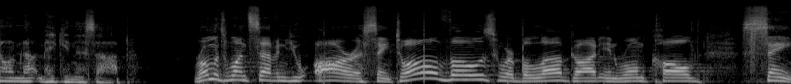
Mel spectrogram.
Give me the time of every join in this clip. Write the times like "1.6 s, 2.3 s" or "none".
1.6 s, 5.7 s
